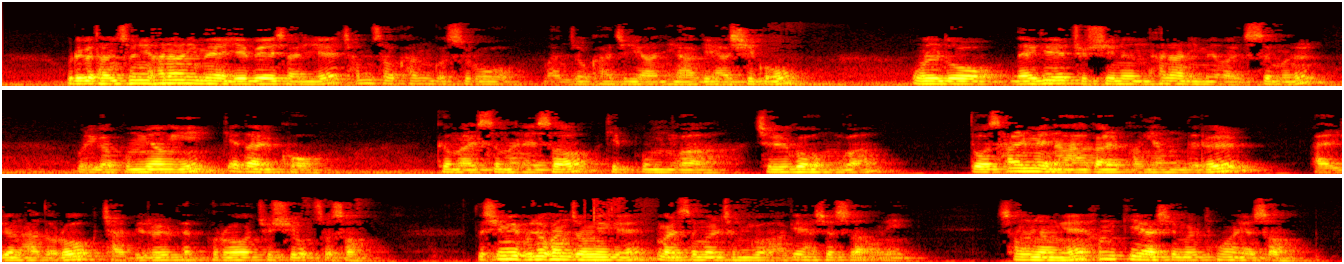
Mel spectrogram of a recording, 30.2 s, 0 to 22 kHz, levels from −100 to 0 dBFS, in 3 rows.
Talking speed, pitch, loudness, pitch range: 255 characters per minute, 120 Hz, -27 LUFS, 105-125 Hz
